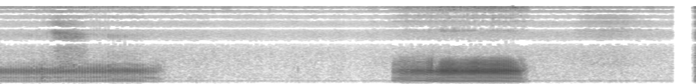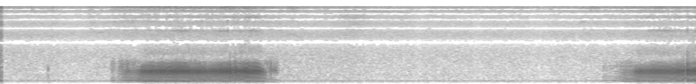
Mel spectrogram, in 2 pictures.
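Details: A small dog napping after a tiring day gives four deep, rough snores, each one to two seconds long and spaced roughly five seconds apart, with quiet breathing gaps and a faint steady background hum.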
